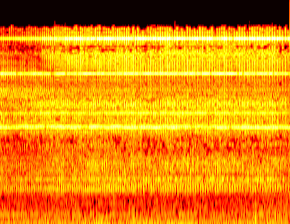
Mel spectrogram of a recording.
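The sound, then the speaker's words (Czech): An alarm clock rings continuously for about three seconds, a loud, bright, steady jangle with no pauses and no voices. “Voku zvoní budík.”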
